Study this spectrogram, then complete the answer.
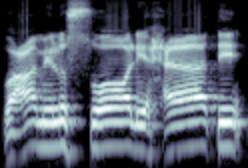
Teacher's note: صاد کو پر پڑھیں گے، صاد حروف مستعلیہ میں سے ہے، حروف مستعلیہ 7 ہیں جن کا مجموعہ خص ضغ تنقیز ہے، یعنی خا صاد ضاد غین طا قاف ظا، یہ 7 حروف ہمیشہ ہر حال میں پر پڑھے جاتے ہیں۔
